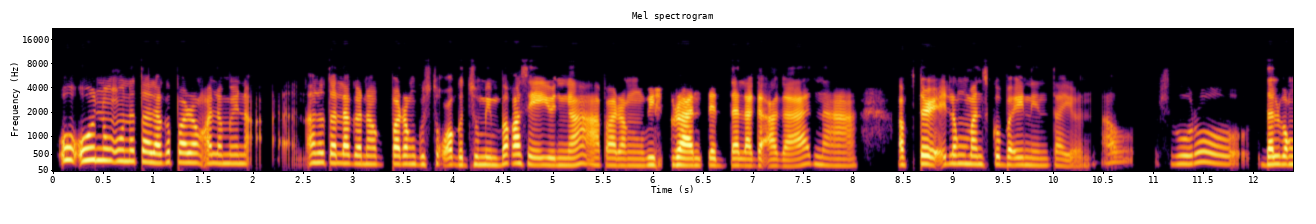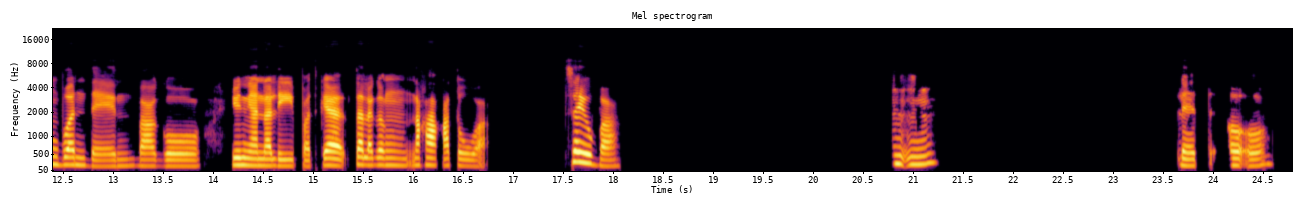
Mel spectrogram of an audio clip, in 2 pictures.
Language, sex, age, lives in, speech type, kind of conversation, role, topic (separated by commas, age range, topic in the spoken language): Filipino, female, 20-24, Philippines, conversation, unstructured, none, Ano ang pinakabagong balitang nagpasaya sa iyo kamakailan?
